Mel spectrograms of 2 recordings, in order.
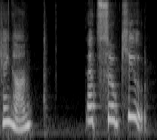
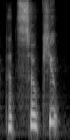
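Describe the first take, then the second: First: High, delighted coo. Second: Said in the usual way. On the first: Real, not acted. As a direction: melt over something cute. Cooing at cute map sprite.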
